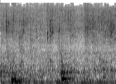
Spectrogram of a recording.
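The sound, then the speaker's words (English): Running tap water splashes softly and steadily for about a second, fairly quiet, with a couple of faint low clunks, like something being rinsed under a faucet. No one speaks. “I just rinsed it though. You can rinse it, it'll be fine.”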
